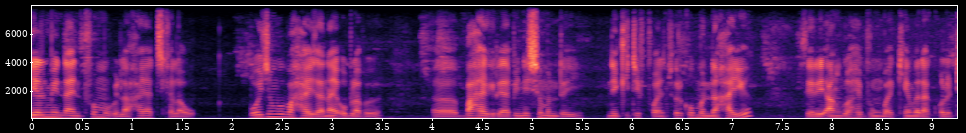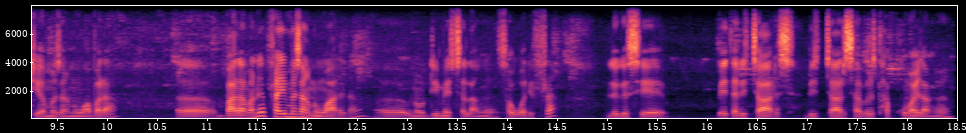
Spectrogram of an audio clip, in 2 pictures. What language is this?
Bodo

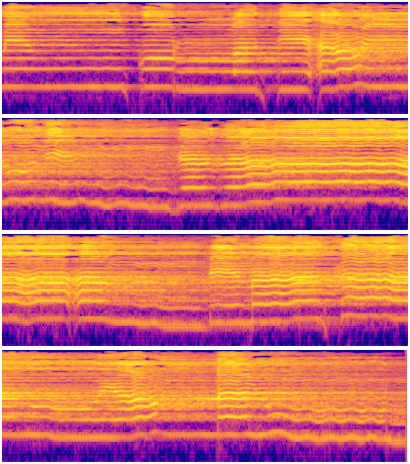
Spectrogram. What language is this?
Arabic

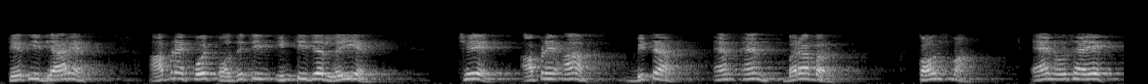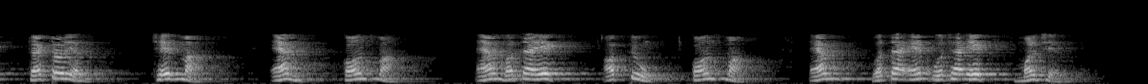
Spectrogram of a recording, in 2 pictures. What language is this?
Gujarati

